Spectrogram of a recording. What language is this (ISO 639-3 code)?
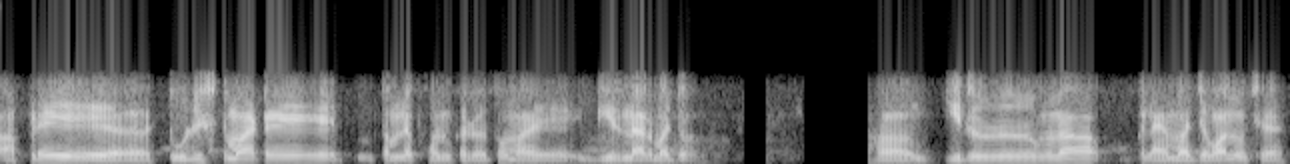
guj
